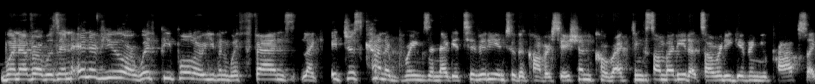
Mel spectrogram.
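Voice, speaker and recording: A woman with a French accent talks at a very fast pace, with hardly any pauses and very even loudness. Her fairly high, somewhat breathy voice shows ordinary pitch variation. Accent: French, milder than it used to be. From France, Paris suburbs (French-Caribbean family). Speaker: singer-songwriter. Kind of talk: interview. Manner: casual, many fillers.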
